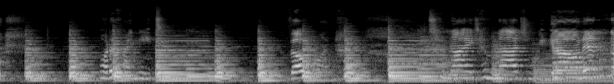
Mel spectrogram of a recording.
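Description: Piano accompaniment for a musical theatre song, chords struck under a second apart, with a woman's singing voice joining over it near the end.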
